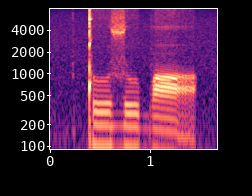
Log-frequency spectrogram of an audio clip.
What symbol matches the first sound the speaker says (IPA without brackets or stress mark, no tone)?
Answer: ǃ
